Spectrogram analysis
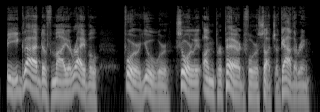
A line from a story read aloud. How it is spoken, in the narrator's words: he said with a hearty laugh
